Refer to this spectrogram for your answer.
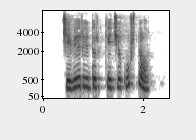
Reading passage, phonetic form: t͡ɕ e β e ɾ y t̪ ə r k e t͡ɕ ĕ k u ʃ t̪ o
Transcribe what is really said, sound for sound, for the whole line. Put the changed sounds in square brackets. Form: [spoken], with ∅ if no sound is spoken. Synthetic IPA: t͡ɕ e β e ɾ y [d̪] ə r k e t͡ɕ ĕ k u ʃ t̪ o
